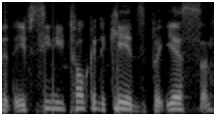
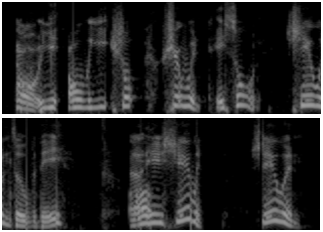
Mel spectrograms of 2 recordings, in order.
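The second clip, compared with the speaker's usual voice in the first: words mushed and muffled through full mouth; 4 semitones higher than usual. Playing a character calling out to sherwin at the market: acted talking with mouth full. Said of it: "mouthful of food".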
